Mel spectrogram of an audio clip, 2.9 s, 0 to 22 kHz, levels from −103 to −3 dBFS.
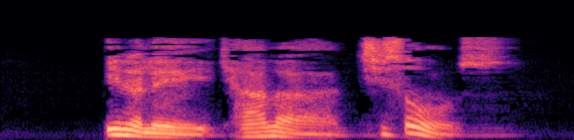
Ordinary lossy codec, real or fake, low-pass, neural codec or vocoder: MP3, 32 kbps; fake; 7.2 kHz; codec, 16 kHz, 16 kbps, FreqCodec, smaller model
